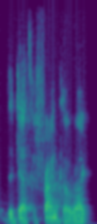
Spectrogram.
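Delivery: normal talking voice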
